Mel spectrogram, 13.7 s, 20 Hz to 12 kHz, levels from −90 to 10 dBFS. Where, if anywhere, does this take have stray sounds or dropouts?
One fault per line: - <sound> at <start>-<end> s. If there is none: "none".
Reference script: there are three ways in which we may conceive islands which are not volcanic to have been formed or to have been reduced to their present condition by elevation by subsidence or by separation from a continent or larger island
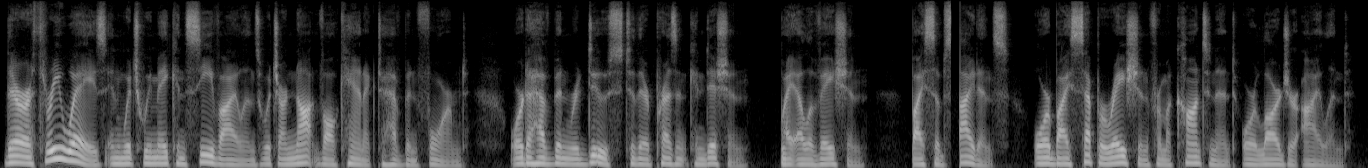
- dropout at 9.5-9.6 s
